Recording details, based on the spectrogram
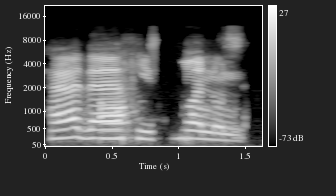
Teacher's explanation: nanti intonasinya jangan bertanya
